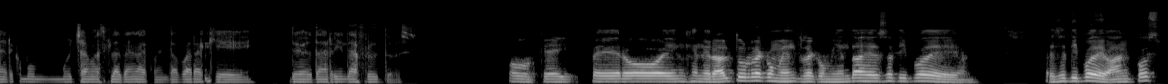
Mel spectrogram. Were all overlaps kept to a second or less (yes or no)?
yes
